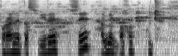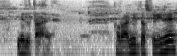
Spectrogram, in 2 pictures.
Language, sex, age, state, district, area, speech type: Hindi, male, 45-60, Uttar Pradesh, Lucknow, rural, spontaneous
